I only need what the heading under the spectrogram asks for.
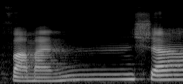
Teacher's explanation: அப்போ இங்கே என்ன சட்டம், எஹ்ஃபா பண்ணணும், மறைச்சு குன்னா செஞ்சு ஓதணும்.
